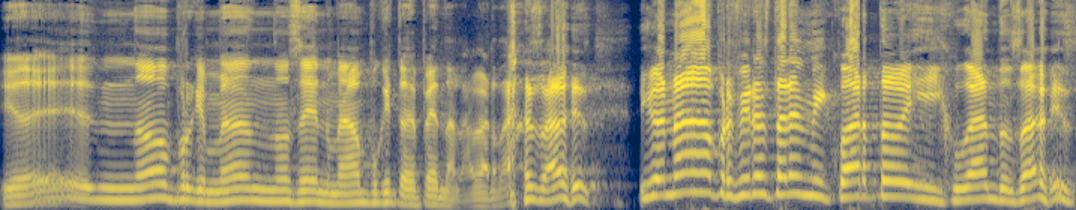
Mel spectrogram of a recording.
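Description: The man talks at a moderate pace in a high voice with very wide pitch swings. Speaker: streamer. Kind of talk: casual chat. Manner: loud.

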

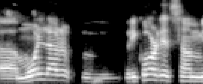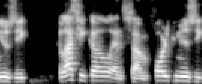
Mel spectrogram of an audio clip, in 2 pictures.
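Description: Speaking with a Russian accent, a man talks at a fairly slow pace in a fairly high, bright and sharp voice, with ordinary pitch variation and long, frequent pauses. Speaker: alphorn and French horn musician. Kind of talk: interview.

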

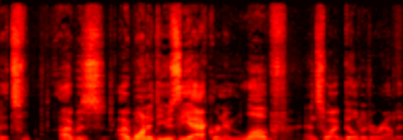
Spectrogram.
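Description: A man with a plain, everyday voice speaks at a moderate pace, his pitch varying in an ordinary way, on a very clean recording against a silent background. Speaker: podcast host. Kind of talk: interview conversation.

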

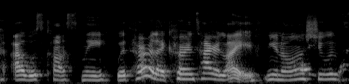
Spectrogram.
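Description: A woman in a New York accent talks at a fairly high pitch with fairly even intonation. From US Northeast, New York (Bronx). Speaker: reality show winner, entrepreneur. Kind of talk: casual chat.

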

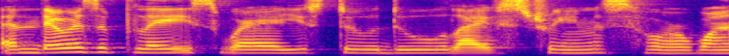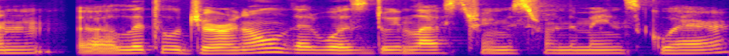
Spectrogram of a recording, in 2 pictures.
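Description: In a Russian accent, a woman with a fairly low pitch speaks at a fairly slow pace, with hardly any pauses, ordinary pitch variation and very even loudness. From Kyiv, Ukraine. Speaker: singer-songwriter and music producer. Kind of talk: interview.

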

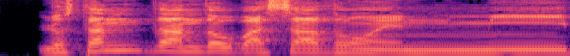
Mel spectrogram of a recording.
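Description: A man speaks with very wide swings in pitch. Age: 30s. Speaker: personal development podcast host. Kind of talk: casual chat.

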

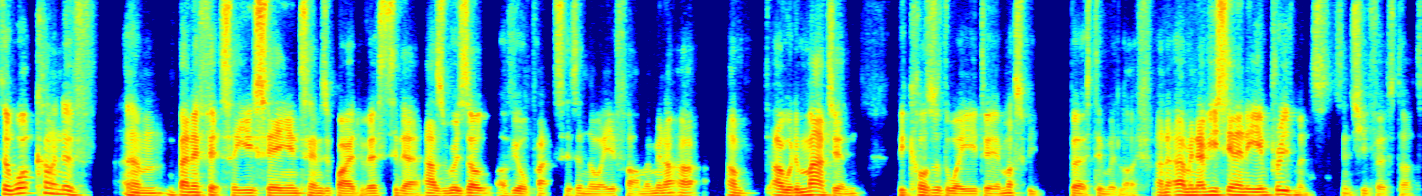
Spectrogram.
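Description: A man at medium pitch speaking at a very fast pace, over a quiet background. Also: ordinary pitch variation. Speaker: podcast host. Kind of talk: casual interview.

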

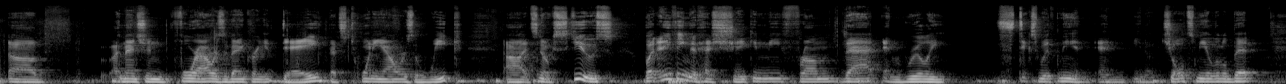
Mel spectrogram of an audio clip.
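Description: With an American accent, a man talks at a moderate pace in a medium pitch and fairly even intonation over noticeable background noise. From south central Pennsylvania (York). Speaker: TV news anchor. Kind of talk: casual interview chat.

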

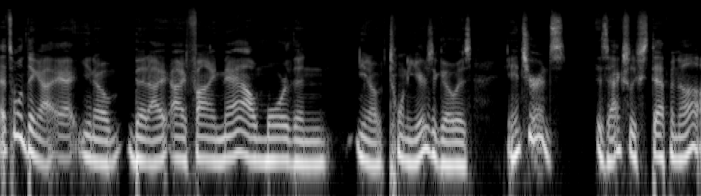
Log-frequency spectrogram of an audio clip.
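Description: Recorded dry and close with no echo, a man with a fairly high pitch has an ordinary speaking voice and ordinary pitch variation. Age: 30s. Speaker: podcast host. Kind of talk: casual interview chat.

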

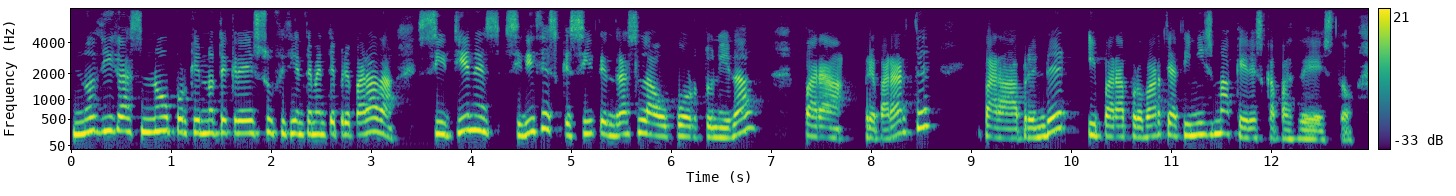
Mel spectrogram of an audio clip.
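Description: A woman with a plain, everyday voice speaks at a fairly slow pace, her fairly high pitch carried by lively intonation and very even loudness. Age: 50s. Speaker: author and communication expert. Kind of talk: interview.

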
